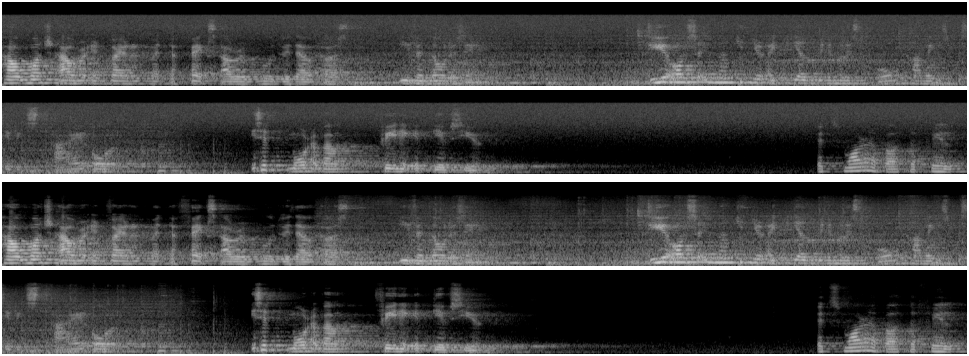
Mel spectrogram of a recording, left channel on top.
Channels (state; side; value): noise; left; hiss, 12 dB below the sound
